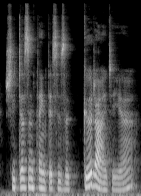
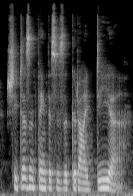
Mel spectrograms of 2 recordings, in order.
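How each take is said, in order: First: The word good carries the main stress. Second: The word idea carries the main stress. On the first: She thinks it is a great idea, not merely good. "So we can stress good" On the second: It is a good activity, but not a good idea now. "we're going to stress the word idea"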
